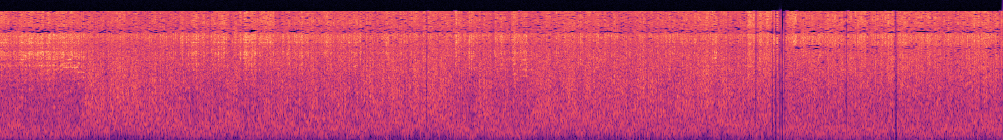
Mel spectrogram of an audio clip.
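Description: Steady, loud wind buffeting the microphone in an open-top convertible moving at road speed.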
